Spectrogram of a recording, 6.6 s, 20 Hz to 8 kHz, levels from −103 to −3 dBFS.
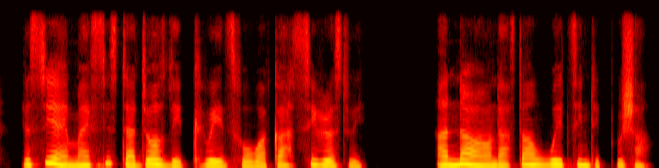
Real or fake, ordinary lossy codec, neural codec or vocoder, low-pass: fake; none; codec, 16 kHz, 0.5 kbps, FunCodec, trained on LibriTTS, 25 frames a second; 7.2 kHz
